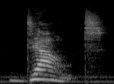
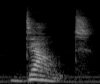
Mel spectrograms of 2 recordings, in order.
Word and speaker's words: doubt: is spelt do you be T and we pronounce it doubt so we have the word is the B is not is silent so it's doubt good and someone just wrote down the word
